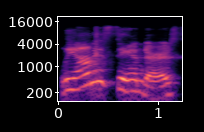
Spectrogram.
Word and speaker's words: Liana Sanders: This is Bella Vasta with Jump Consulting, and today I have one of our own with us, Liana Sanders. I pronounced that right?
